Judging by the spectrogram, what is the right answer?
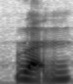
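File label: "run", Mandarin Chinese, third tone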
